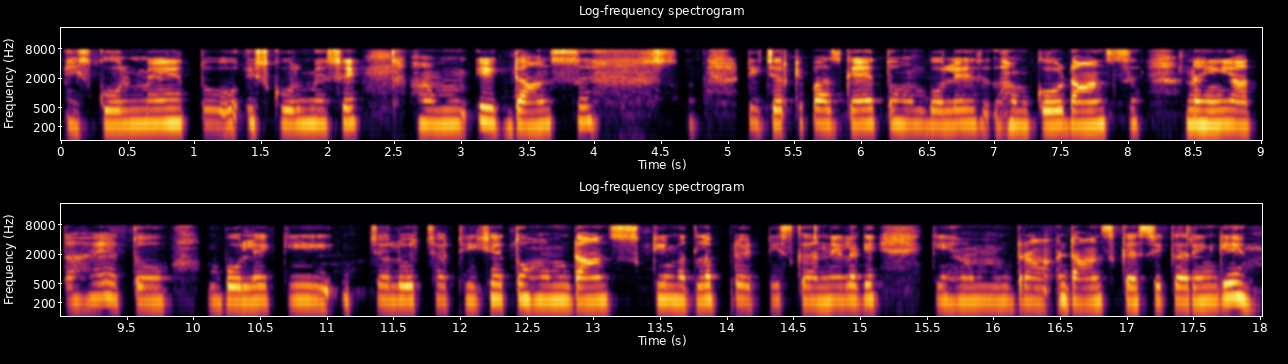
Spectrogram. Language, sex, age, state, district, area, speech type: Hindi, female, 18-30, Uttar Pradesh, Jaunpur, urban, spontaneous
